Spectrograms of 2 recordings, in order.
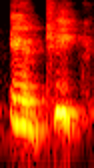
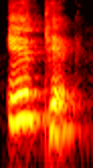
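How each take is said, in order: First: The word sounds like 'antique', ending in 'teek'. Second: The word sounds like 'antic', ending in 'tick'. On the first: It is the modern reading, meaning really old. "we say antique, meaning really old" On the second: It is the older pronunciation, meaning frantic or jumpy. "Notice how I'm pronouncing that. That is the pronunciation that would have been close to Shakespeare's"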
